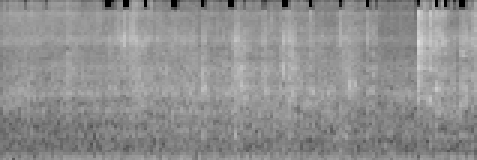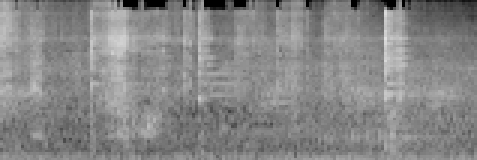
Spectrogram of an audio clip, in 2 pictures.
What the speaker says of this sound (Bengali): এবার মশলাটা খুব ভালো করে আমি কষিয়ে নেব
